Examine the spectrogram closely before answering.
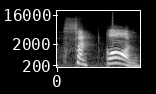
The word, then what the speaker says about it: षटकोण: ट के नीचे लगा हुआ है हलंत, यानी बच्चों इसे बोलेंगे हम आधा ट और इसका उच्चारण हम जल्दी करेंगे।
